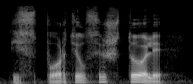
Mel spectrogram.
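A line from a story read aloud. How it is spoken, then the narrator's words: Quiet. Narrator (Russian): тихонько сказал он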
